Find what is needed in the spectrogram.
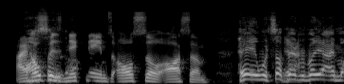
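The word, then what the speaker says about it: Asim: His name is pronounced Awesome Richards.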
